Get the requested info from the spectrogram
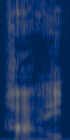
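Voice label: "hai", Mandarin Chinese, tone 3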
